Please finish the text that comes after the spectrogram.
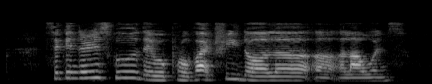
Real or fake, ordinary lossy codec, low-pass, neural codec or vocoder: real; MP3, 32 kbps; 7.2 kHz; none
